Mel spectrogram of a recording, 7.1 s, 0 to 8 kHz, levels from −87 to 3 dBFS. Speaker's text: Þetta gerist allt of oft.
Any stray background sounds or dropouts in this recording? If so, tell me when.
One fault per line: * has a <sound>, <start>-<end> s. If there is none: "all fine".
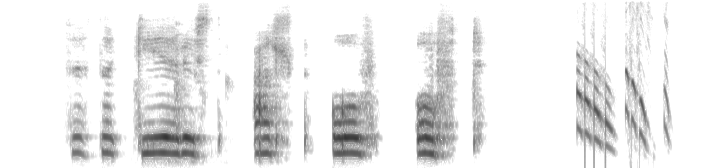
* has a chirp, 5.8-6.8 s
